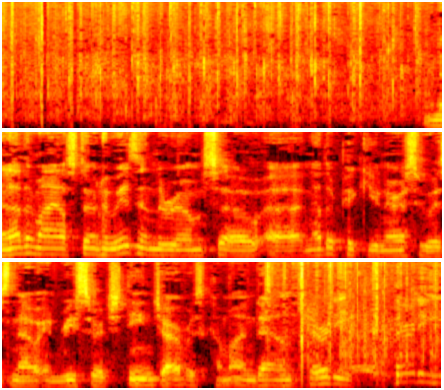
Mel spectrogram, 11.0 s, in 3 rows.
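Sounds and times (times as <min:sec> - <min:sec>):
audience clapping: 0:00.0 - 0:03.8, 0:09.5 - 0:10.9
speech: 0:03.5 - 0:10.9.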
